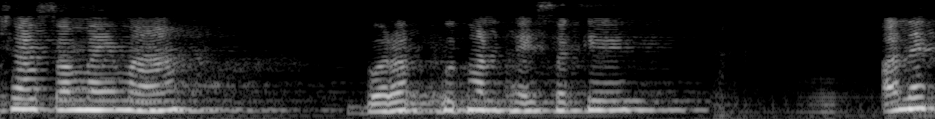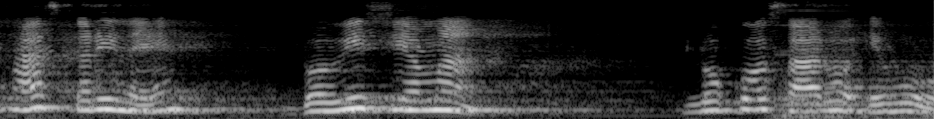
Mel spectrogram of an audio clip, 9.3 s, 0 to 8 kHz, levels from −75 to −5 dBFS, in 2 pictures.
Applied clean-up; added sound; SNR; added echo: neural separator model SepFormer DNS4.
